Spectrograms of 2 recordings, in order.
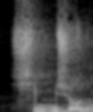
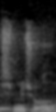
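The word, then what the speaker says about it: שמשון: 그 삼손을 이제 그 다음 보시면 심숀, 이렇게 이제 히브리어의 심숀. 자, 따라합니다. 심숀.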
